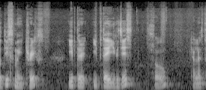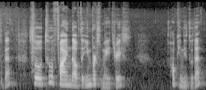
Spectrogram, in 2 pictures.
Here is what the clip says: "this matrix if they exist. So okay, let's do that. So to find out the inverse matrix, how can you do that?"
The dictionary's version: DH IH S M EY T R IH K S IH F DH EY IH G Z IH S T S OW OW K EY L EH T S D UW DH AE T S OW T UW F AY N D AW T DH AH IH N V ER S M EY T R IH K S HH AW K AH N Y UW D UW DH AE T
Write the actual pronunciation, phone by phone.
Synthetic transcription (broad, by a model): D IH S M EY T R IH K S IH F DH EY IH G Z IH S T S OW OW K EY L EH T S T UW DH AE T S OW T UW F AY N D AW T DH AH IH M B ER S M EY T R IH K S HH AW K AH N Y UW D UW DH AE T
